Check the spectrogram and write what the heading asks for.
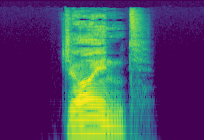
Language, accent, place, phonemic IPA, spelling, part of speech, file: German, Germany, Berlin, /dʒɔɪ̯nt/, Joint, noun, De-Joint.ogg
- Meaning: marijuana cigarette; joint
